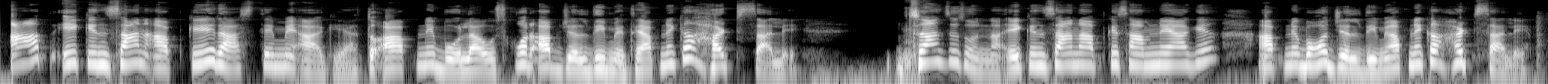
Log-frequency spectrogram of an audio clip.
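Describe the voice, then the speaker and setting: A woman teaching biology in an online exam-prep lecture, mixing English terms into her talk, calling students "beta" and drilling key words slowly. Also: sits high, no room sound, studio quality. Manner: animated, mixes English into Hindi, calls students "beta".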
